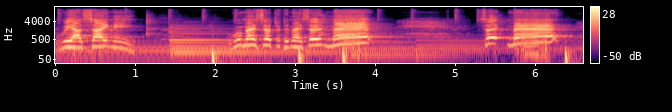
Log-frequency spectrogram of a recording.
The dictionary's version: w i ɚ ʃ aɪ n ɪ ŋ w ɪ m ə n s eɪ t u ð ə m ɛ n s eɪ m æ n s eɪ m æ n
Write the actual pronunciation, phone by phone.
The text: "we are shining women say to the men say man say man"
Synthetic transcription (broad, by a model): w i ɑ s aɪ n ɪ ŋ w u m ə n s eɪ t u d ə m ɛ n s eɪ m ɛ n s eɪ m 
